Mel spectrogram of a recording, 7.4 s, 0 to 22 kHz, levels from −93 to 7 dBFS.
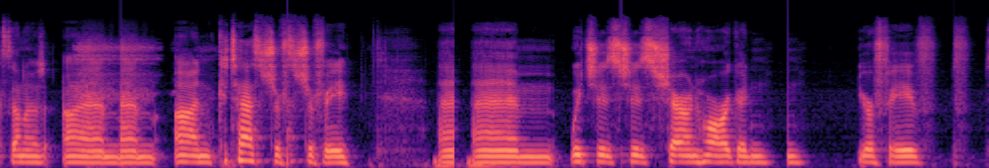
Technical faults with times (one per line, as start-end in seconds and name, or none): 0.90-1.15 overlapping chunks
2.15-2.40 overlapping chunks
3.40-3.65 overlapping chunks
4.65-4.90 overlapping chunks
5.90-6.15 overlapping chunks
7.15-7.40 overlapping chunks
